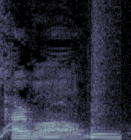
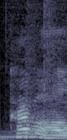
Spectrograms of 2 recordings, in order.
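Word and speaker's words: Carvajal: should have their play Felix karvall is that how that's pronounced car ball think it's actually car vaginal car vaginal nice carvahal was from Cuban had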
